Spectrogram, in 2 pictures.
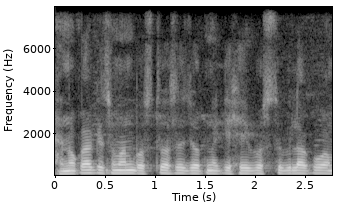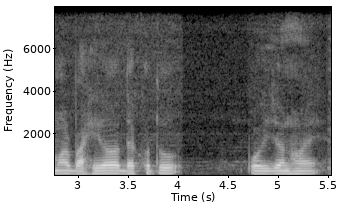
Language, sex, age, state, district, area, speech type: Assamese, male, 30-45, Assam, Charaideo, urban, spontaneous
